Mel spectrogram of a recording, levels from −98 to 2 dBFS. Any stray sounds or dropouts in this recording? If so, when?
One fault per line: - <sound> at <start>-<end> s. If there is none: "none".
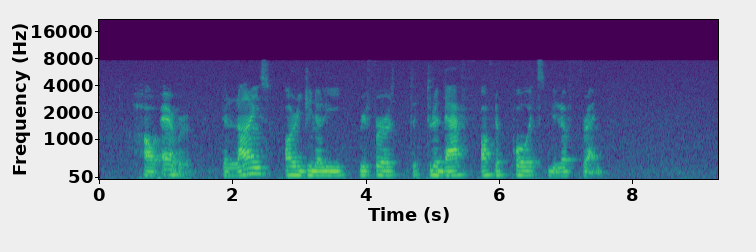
none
